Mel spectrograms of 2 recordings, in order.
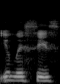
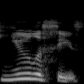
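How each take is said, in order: First: The stress falls on the second syllable. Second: The stress falls on the first syllable. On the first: The speaker calls it wrong. "Please don't pronounce it Ulysses" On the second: The speaker calls it right. "The emphasis is on the U"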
